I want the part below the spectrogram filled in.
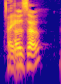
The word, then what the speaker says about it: Ozow: And so I said that right. – Ozow? – Oh, Ozow. I knew I would get something wrong. The easy one I got wrong. All right.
